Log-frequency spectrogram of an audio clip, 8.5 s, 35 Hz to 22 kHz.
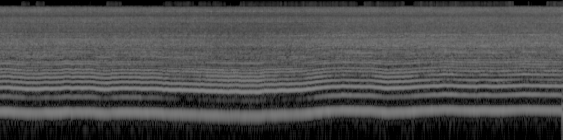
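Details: Husqvarna 353 chainsaw after restoration from a basket case (gas line, chain drive, carburetor tuned), cutting wood: strong steady two-stroke buzz dips slightly as the chain bites and recovers cleanly; pulls well and healthy.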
